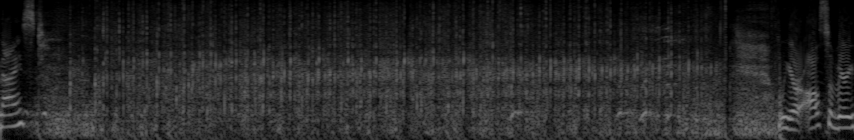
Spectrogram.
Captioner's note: applause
